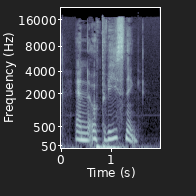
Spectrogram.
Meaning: a display, performance, show
- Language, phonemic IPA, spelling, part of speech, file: Swedish, /²ɵpˌviːsnɪŋ/, uppvisning, noun, Sv-uppvisning.ogg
